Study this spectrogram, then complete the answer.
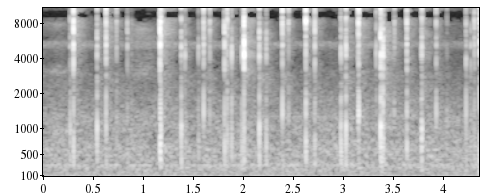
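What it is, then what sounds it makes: Plastic phone case tapped and scratched with nails. Long nails tap and scratch the back of a smartphone held in the hand, inside a small green glitter plastic case. A quick, irregular series of sharp, bright clicks rises over a faint scratchy rustle and a low, steady background hum. Each tap is short and dies away almost at once.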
